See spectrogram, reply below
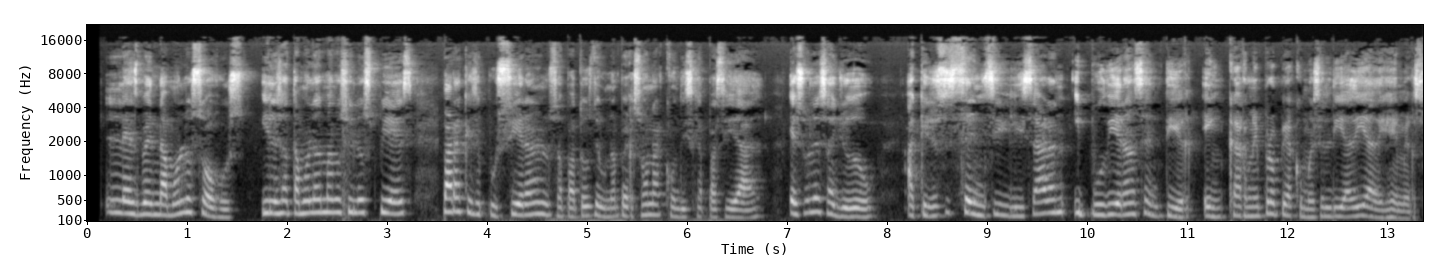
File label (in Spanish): Mujer Adulta; casting trineo tv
